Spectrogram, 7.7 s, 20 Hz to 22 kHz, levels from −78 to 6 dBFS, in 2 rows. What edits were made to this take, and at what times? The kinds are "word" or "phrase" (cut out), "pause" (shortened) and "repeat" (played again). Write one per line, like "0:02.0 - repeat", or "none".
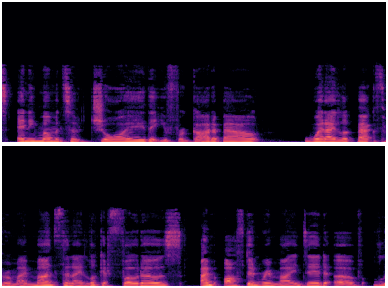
0:02.8 - pause
0:04.9 - word
0:05.7 - pause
